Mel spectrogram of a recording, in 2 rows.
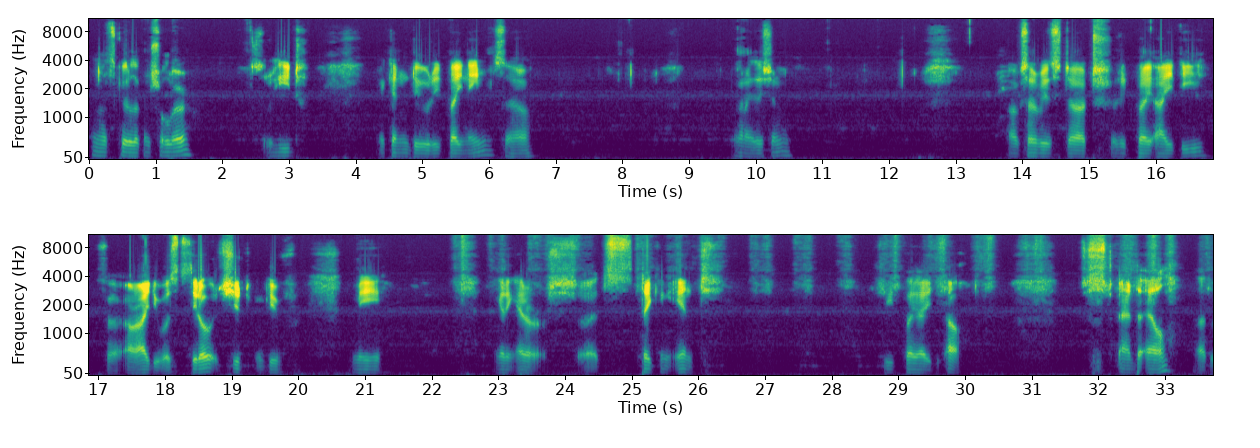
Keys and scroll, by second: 9.4 Return, 30.1 ctrl+Tab.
